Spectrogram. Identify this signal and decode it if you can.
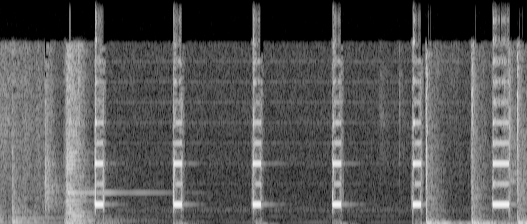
Radio time signal (time pips).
